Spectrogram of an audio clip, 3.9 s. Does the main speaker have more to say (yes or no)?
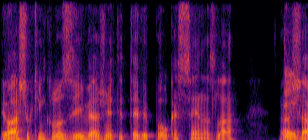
yes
